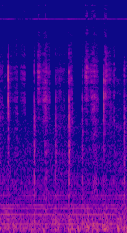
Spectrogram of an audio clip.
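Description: Chalk or marker scratching out characters on a board during a digital electronics lecture, a quick run of short strokes and taps with brief gaps, close and fairly quiet against room hum.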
